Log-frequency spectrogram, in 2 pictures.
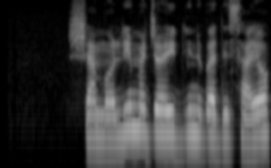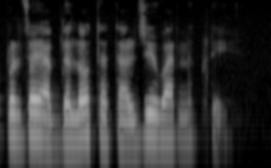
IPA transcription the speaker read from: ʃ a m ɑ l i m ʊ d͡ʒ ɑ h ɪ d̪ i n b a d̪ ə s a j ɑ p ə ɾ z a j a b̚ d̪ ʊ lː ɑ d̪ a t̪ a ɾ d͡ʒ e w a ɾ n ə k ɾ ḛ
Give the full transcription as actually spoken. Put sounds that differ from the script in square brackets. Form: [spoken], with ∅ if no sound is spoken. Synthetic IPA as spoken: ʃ a m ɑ l i m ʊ d͡ʒ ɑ h ɪ d̪ i n b a d̪ ə s a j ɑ p ə ɾ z [ɑ] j a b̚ d̪ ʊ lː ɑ [t̪] a t̪ a ɾ d͡ʒ e w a ɾ n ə k [ɽ] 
